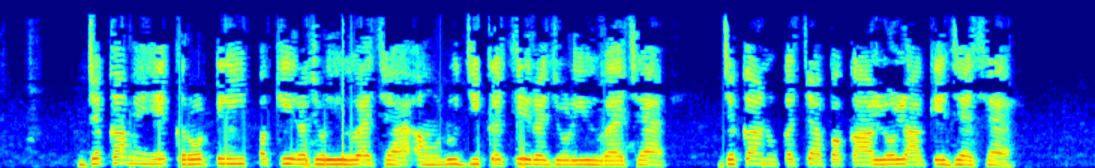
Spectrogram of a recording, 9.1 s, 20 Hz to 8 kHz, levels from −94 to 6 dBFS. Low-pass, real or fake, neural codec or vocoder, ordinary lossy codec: 7.2 kHz; real; none; MP3, 32 kbps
